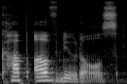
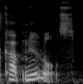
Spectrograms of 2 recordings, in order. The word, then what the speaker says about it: Cup Noodles: By the way, I always pronounced it Cup of Noodles. Who knew that it was Cup Noodles?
